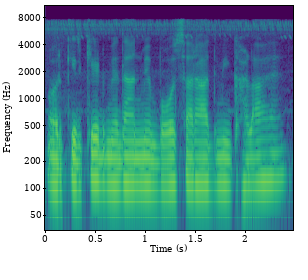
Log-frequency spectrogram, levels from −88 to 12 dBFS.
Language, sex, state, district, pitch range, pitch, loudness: Hindi, male, Jharkhand, Deoghar, 110-115 Hz, 110 Hz, -17 LUFS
